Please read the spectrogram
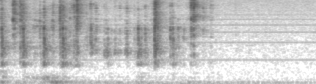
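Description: Typing on a computer keyboard: a quick run of about a dozen key clicks that stops about a second and a half in.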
